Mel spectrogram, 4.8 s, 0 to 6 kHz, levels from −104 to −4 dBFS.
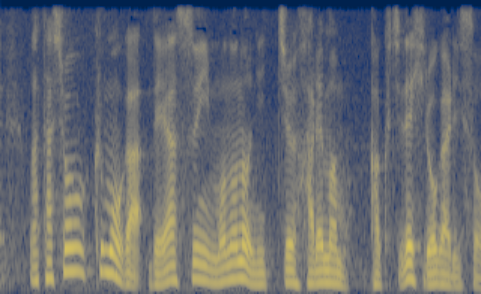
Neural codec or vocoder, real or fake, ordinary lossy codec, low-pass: none; real; none; 5.4 kHz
